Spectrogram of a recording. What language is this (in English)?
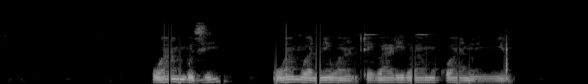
Ganda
